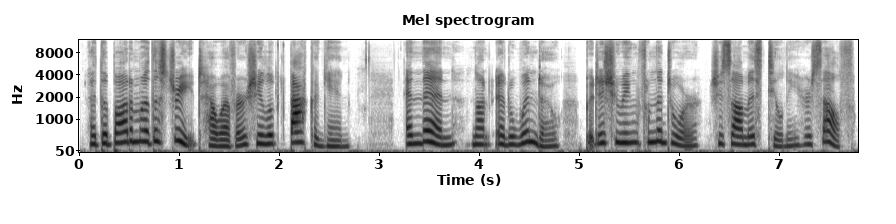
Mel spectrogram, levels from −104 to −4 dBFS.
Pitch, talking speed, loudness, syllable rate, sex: 250 Hz, 210 wpm, -20 LUFS, 5.5 syllables/s, female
